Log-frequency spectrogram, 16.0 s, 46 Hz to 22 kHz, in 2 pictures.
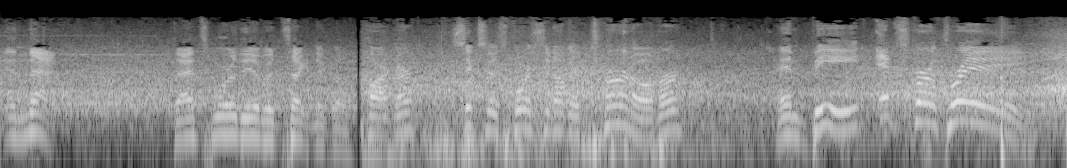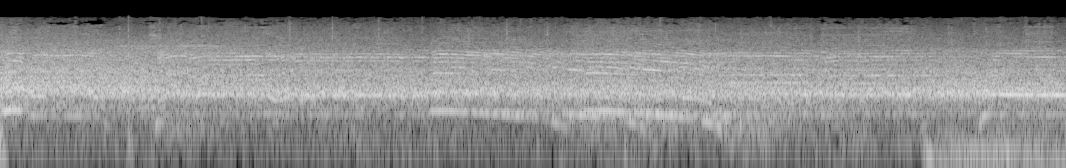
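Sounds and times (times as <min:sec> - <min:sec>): crowd cheering loudly: 0:00.0 - 0:16.0
shouts and whoops: 0:07.8 - 0:16.0.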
